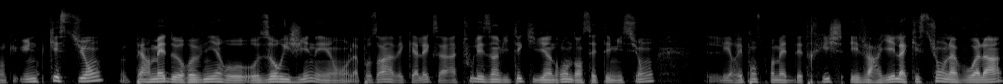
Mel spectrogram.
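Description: In a very clean recording with a silent background and a dry, close sound with no echo, a man with a plain, everyday voice speaks at a fairly quick pace, with a fairly low pitch and ordinary pitch variation. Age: 30s. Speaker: radio host. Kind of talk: casual chat.

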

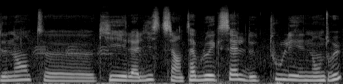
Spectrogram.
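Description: This is a woman's voice with ordinary pitch variation. Background noise is noticeable. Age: 20s. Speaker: architect. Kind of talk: reportage interview.

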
